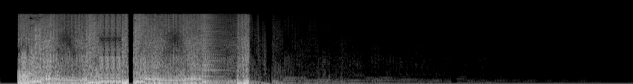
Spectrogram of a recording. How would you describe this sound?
Abstract Glitch Effects 003
Abstract Glitch Effects
Abstract, Design, Effects, Electric, Glitch, Random, Sci-fi, Sound, Sound-Design, Weird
